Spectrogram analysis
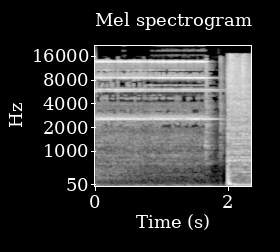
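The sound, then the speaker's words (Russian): An alarm clock rings with a steady, piercing high electronic tone held unbroken for about two seconds, then cut off by a sudden loud low thump. “но утром будильник.”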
